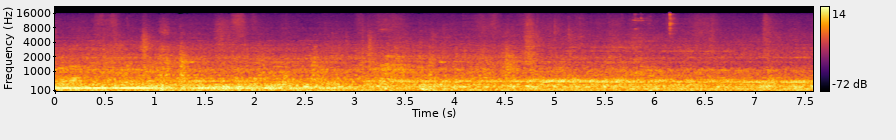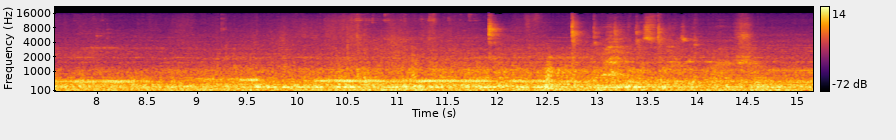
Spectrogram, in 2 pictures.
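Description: Intercity train running along the track, heard from on board: a steady rumble with a low hum and scattered clicks of the wheels over rail joints and points.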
